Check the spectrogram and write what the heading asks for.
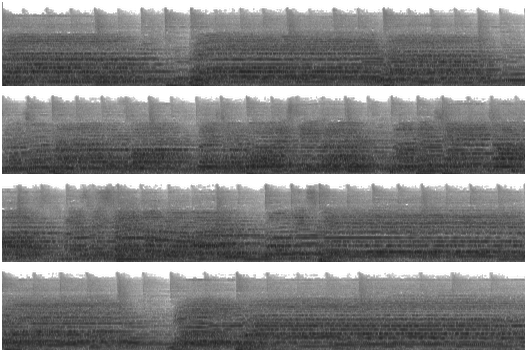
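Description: Massed voices singing a gospel hymn with instrumental accompaniment, in long held phrases with short breaks between them.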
